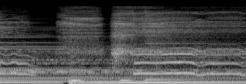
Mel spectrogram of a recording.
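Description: Slow background score: sustained low notes under a wavering melody line, with a breathy rush of noise about halfway through.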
